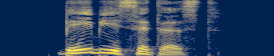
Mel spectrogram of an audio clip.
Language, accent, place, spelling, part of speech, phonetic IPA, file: German, Germany, Berlin, babysittest, verb, [ˈbeːbiˌzɪtəst], De-babysittest.ogg
- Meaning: inflection of babysitten: 1. second-person singular present 2. second-person singular subjunctive I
